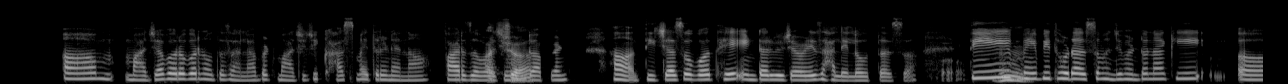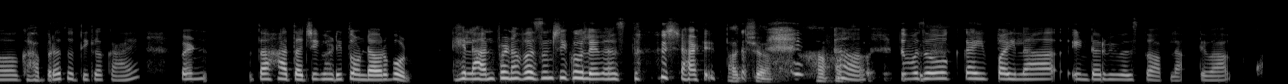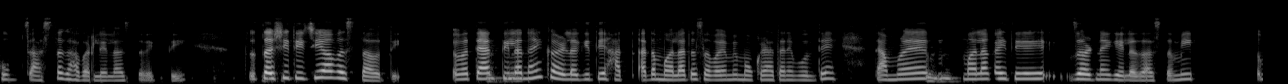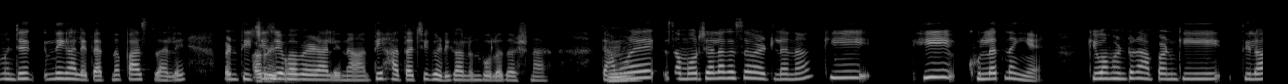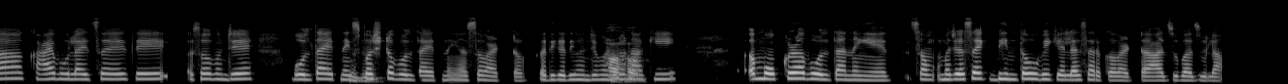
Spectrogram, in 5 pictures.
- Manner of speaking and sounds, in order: in English: "इंटरव्ह्यूच्या"; tapping; in English: "मे बी"; other noise; laughing while speaking: "हे लहानपणापासून शिकवलेलं असतं शाळेत"; chuckle; chuckle; in English: "इंटरव्ह्यू"
- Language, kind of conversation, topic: Marathi, podcast, हातांच्या हालचालींचा अर्थ काय असतो?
